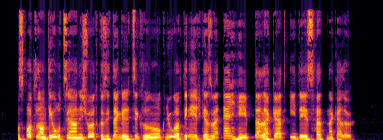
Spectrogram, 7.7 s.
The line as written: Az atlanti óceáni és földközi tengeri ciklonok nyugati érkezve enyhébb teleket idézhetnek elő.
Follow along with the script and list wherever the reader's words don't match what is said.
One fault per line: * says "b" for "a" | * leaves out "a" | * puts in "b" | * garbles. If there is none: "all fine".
all fine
